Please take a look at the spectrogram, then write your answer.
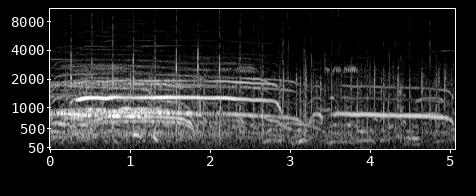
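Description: A crowd cheers and claps steadily for about five seconds, with high shouts and whoops rising over a dense wash of applause that stays loud throughout before easing slightly at the end.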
